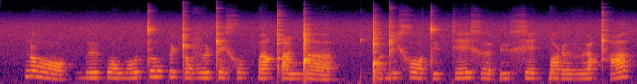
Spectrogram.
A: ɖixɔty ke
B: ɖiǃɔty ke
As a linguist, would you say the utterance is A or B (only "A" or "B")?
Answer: A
